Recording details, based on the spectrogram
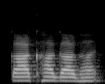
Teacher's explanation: ये कंठ से बोले जाते हैं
